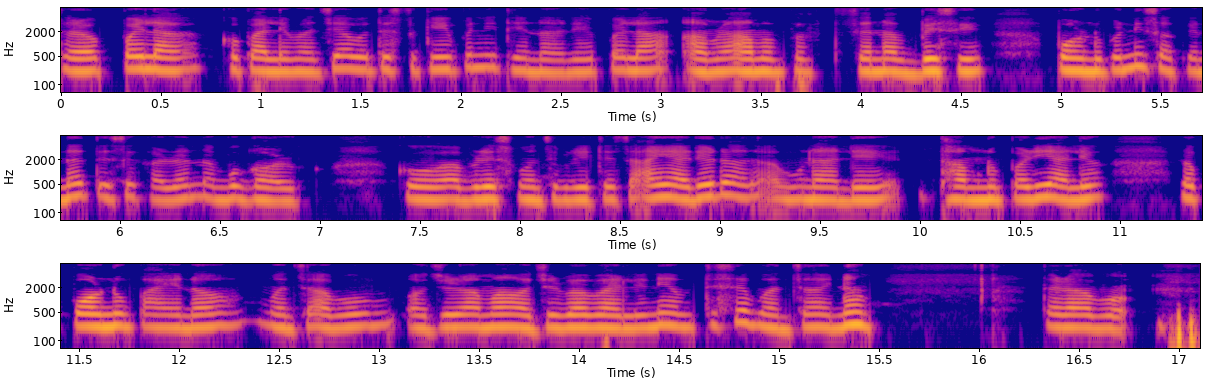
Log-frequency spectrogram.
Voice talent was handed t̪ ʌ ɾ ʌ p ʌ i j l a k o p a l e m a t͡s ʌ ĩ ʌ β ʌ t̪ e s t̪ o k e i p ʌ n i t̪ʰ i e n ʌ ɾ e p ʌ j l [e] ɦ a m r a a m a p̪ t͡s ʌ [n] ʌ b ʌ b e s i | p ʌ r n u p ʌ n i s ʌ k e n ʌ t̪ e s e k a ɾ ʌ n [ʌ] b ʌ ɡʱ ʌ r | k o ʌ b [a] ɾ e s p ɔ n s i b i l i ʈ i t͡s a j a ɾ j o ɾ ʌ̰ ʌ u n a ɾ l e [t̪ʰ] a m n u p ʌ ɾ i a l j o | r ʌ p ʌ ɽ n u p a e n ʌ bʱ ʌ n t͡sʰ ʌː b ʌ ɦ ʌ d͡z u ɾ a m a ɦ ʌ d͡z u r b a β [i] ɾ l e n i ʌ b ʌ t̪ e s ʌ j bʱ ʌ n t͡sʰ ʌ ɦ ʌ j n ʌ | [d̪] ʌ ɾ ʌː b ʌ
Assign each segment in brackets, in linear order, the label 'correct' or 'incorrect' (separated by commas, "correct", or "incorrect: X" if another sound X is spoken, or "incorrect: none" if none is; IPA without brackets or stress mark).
incorrect: a, correct, correct, incorrect: ʌ, correct, incorrect: a, incorrect: t̪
